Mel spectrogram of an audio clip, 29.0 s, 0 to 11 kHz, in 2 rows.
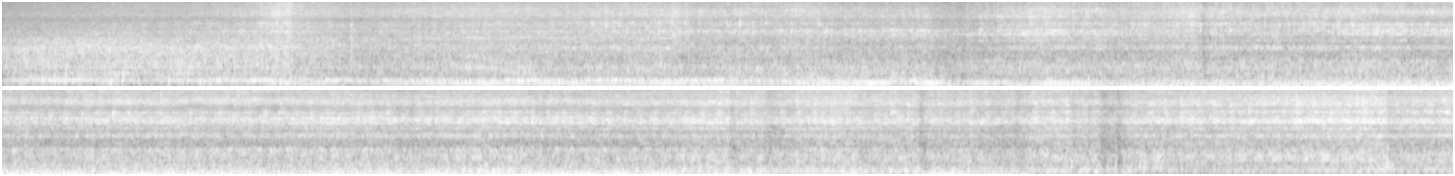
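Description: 1990 Ford Mustang GT's 5.0-litre V8 running: its engine note rises and falls as the car drives, then settles into a steady idle for the rest.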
